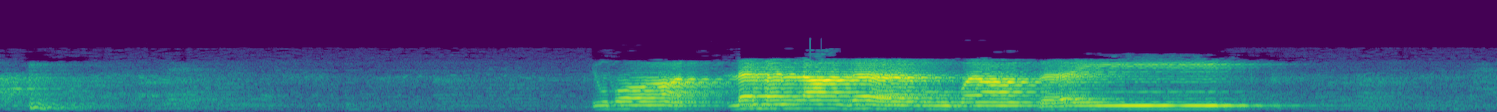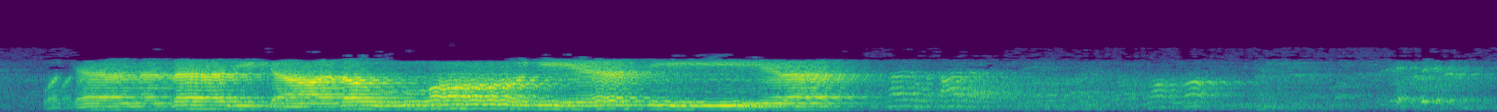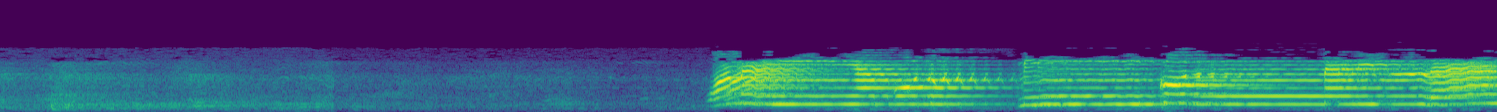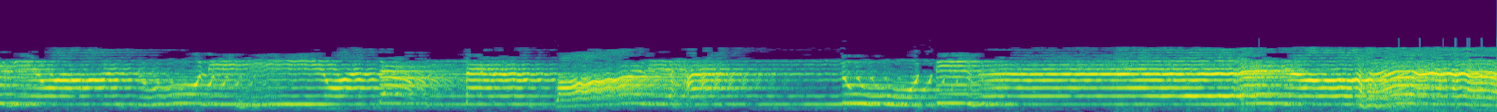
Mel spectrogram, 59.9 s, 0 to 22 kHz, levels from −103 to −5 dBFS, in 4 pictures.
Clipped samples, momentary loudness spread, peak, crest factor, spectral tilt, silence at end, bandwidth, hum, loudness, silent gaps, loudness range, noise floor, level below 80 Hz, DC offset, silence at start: under 0.1%; 21 LU; 0 dBFS; 16 dB; -9 dB/octave; 0 s; 4 kHz; none; -13 LUFS; none; 16 LU; -60 dBFS; -66 dBFS; under 0.1%; 0 s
